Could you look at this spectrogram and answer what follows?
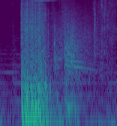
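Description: A sudden loud burst of gunfire in a video game, with a sharp onset and a dense, ringing blast that fades over about a second, with a smaller follow-up crack.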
